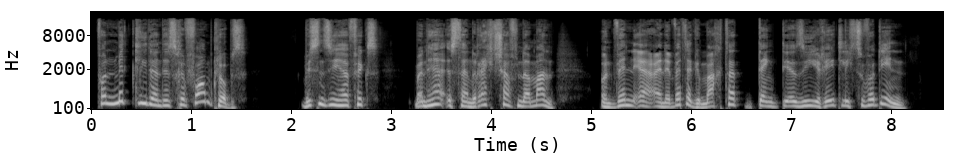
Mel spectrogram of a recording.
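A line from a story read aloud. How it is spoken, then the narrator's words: Calling out. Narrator (German): rief Passepartout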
